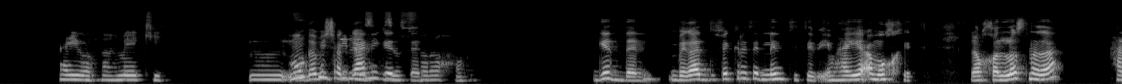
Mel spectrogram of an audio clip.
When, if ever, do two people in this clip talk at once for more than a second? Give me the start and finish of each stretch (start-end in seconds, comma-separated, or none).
3.0-4.3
